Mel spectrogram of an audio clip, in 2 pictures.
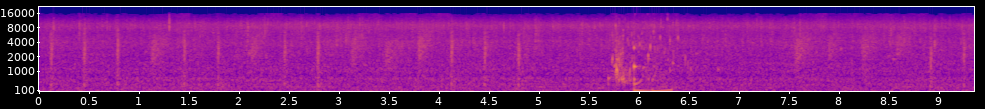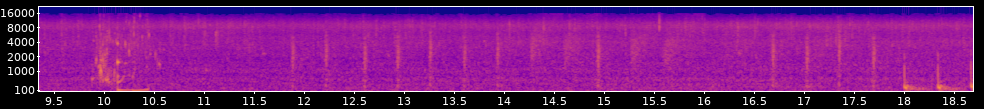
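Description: Footsteps tap along at an even pace.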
